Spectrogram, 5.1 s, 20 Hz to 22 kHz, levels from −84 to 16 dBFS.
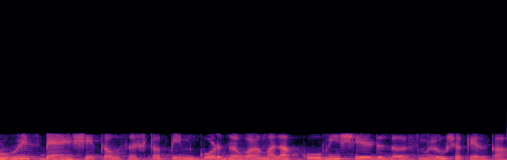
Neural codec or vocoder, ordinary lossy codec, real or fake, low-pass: codec, 16 kHz, 4 kbps, X-Codec, HuBERT features, trained on balanced general audio; none; fake; 3.6 kHz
